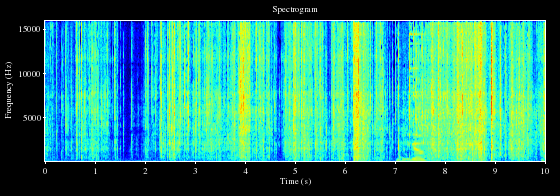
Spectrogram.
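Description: Large clear plastic bag crinkling and tearing as it is pulled open by hand, the sealed bags of plastic bricks inside rustling and shifting, with a few sharper crackles along the way.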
